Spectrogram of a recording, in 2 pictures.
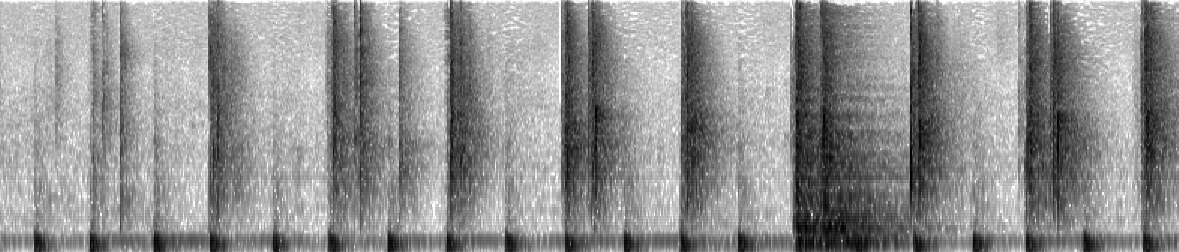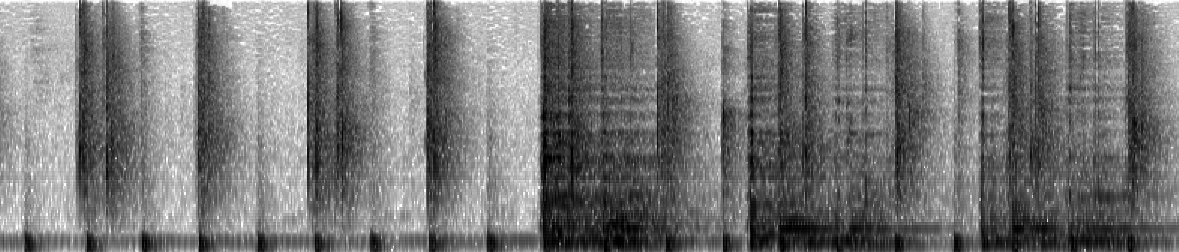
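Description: Hand clapping in a steady rhythm over an even low thud on each beat, about two to three beats a second, setting a clap-along rhythm for an audience. About seven seconds in, the clapping grows fuller. A little after fourteen seconds, an acoustic guitar comes in strumming along.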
